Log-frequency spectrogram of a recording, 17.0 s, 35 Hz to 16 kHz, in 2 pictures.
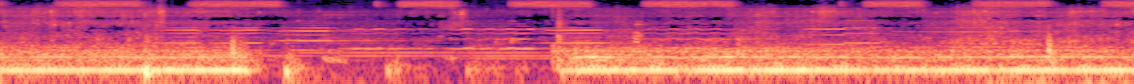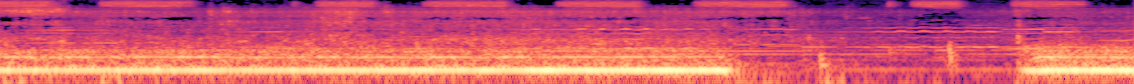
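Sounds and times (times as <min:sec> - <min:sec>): washing machine motor humming: 0:00.0 - 0:17.0.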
